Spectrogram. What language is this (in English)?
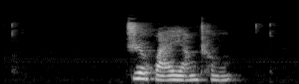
Chinese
